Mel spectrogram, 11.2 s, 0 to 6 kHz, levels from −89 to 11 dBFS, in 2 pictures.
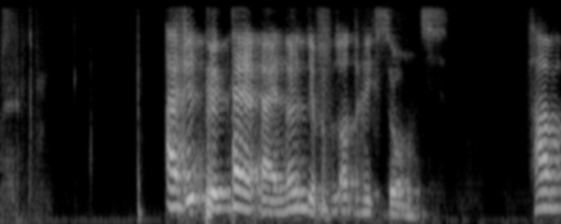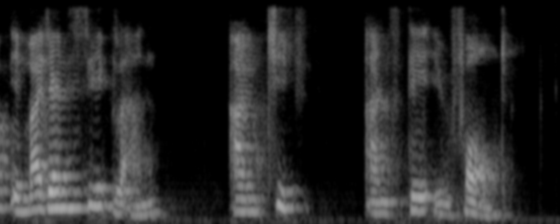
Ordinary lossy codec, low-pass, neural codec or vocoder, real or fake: none; 5.4 kHz; codec, 16 kHz, 2 kbps, FreqCodec, smaller model; fake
